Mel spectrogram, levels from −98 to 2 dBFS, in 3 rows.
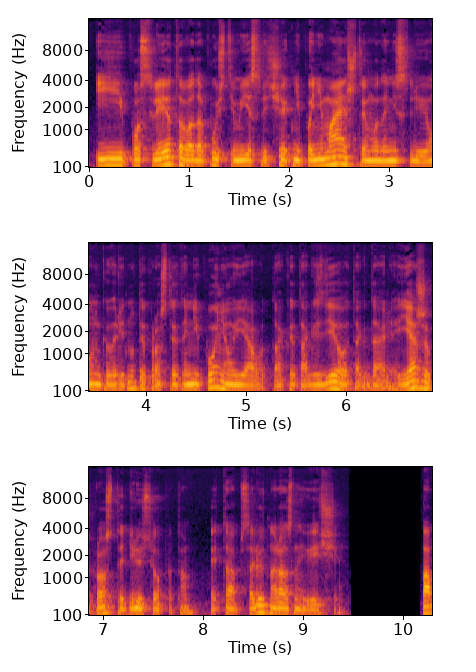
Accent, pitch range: native, 105-130 Hz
